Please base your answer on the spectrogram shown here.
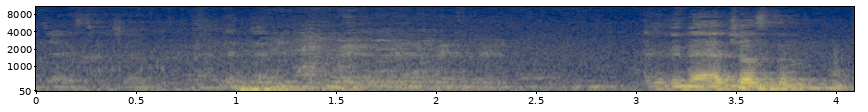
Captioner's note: audience laughs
